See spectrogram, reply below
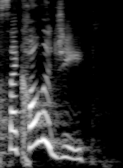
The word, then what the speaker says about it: psychology: And she was like, oh, psychology. I was like, yes, that's it. – Well, so, were you a good speller? The silent P.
